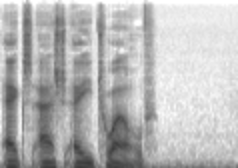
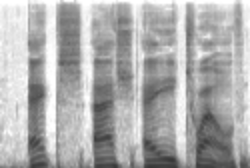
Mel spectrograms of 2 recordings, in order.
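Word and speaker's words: X Æ A-Xii: his other kids, the three with Grimes, are called XAEAXII, which apparently is pronounced XAA12.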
